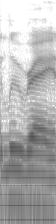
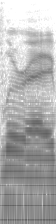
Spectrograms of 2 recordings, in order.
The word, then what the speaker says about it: Luray: But, you know, from Waynesboro up to Luray and Page County, or Luray, I still haven't figured out which is the right way to say it. I heard both. The people there say Luray, and everyone else says Luray, but...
